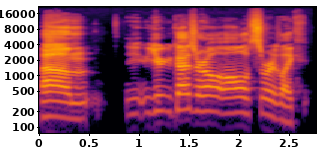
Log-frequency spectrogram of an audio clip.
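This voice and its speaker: Guy running a tabletop game, kinda high voice, jokey and casual, making it up as he goes. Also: normal speed, a bit bright. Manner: jokey, informal. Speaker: game master.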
